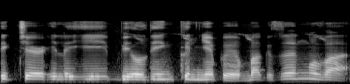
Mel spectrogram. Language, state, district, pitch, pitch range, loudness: Chakhesang, Nagaland, Dimapur, 120 Hz, 115-125 Hz, -17 LUFS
